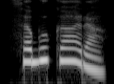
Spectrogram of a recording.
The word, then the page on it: ಸಬುಕಾರ: sabukāra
